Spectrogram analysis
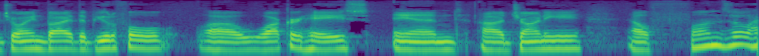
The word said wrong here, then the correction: Alonso: How do you say his last name? – Johnny Alonso, yeah.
